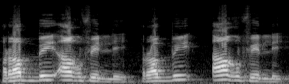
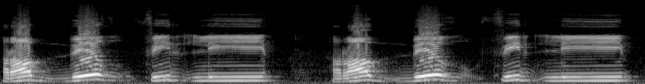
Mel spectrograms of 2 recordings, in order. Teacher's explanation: با کو اس غین کے ساتھ کنیکٹ کرنا ہے ہم نے · یہ حمزہ وصلی ہے، اس کو ہم نے گرا دینا ہے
